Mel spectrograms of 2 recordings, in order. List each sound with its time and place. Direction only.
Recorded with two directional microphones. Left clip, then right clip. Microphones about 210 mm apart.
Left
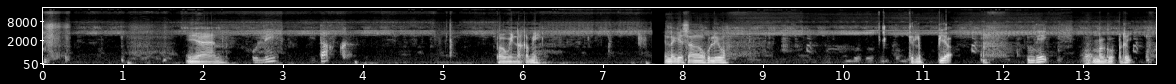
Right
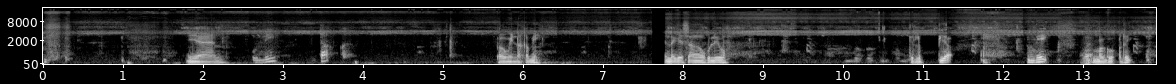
0.0 s cricket: 20° right (ahead or behind)
1.5 s cricket: centre (ahead or behind)
3.5 s speech: 20° right (ahead or behind)
5.6 s speech: 5° left (ahead or behind)
7.8 s speech: 5° left (ahead or behind)
10.4 s cricket: centre (ahead or behind)
12.3 s cricket: 45° right (ahead or behind)
13.0 s speech: centre (ahead or behind)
